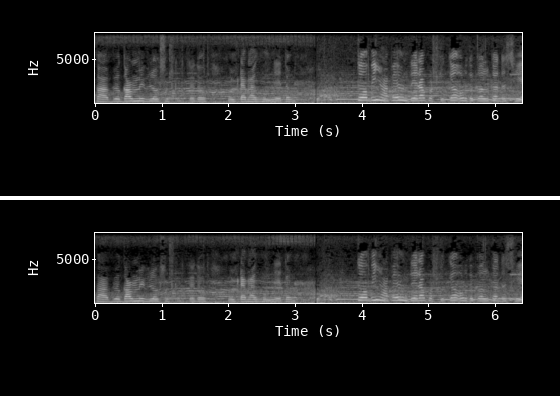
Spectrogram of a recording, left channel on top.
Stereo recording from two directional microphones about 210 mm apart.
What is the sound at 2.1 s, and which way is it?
Speech, 10° left (ahead or behind).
